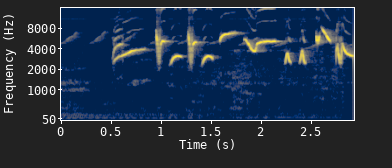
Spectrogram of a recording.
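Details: Black-throated canary singing for use as a contest-bird tutor: after a brief lead-in, a fast chain of clear whistles sweeping up and down, then short clipped notes closing the phrase.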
